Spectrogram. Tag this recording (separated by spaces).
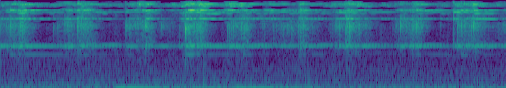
bells ringing small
